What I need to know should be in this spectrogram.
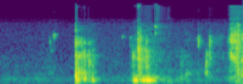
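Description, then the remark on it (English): Someone drinks water: a few wet gulps and swallowing sounds in short irregular bursts, with small clicks between them, fairly quiet and with no talking. “I was drinking the water.”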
